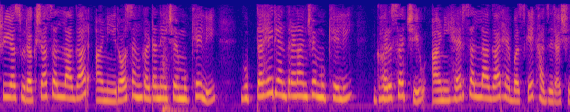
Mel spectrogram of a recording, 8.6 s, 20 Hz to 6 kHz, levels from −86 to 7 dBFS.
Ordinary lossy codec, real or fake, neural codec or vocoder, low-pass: MP3, 32 kbps; real; none; 5.4 kHz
